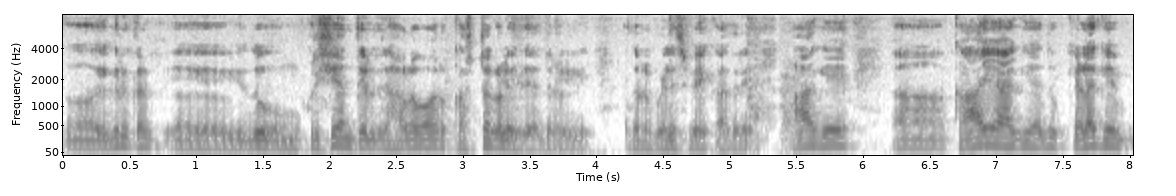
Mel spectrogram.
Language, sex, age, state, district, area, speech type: Kannada, male, 60+, Karnataka, Udupi, rural, spontaneous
